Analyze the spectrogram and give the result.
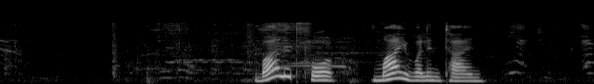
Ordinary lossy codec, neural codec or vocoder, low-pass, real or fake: none; none; 7.2 kHz; real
